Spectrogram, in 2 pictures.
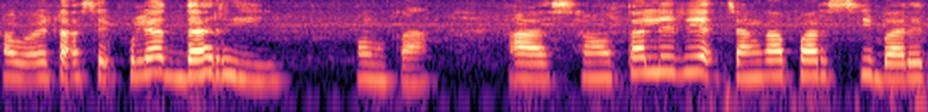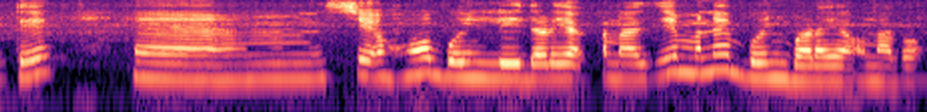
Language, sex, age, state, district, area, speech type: Santali, female, 18-30, West Bengal, Bankura, rural, spontaneous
